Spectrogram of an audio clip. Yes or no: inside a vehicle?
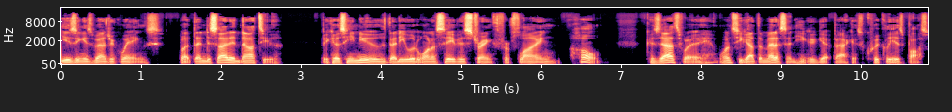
no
